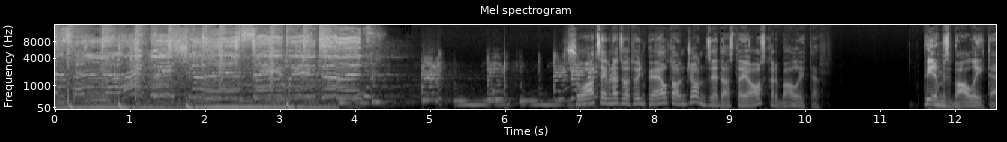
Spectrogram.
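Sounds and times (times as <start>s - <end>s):
upbeat pop song: 0.0s - 7.2s
speech: 6.9s - 10.4s, 11.6s - 12.5s.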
